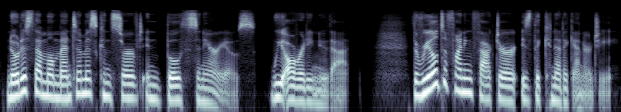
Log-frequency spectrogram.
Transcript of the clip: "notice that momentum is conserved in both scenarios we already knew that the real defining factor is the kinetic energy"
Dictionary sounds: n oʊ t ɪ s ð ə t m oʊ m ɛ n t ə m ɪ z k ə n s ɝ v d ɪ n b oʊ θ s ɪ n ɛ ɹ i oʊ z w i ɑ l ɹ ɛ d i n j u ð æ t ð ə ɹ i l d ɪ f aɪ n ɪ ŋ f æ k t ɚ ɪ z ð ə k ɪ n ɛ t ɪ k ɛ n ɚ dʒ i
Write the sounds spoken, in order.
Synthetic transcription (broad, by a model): n oʊ t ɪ s ð ə t m oʊ m ɛ n t ə m ɪ z k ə n s ɝ v d ɪ n b oʊ θ s ɪ n ɛ ɹ i oʊ z w i l ɹ ɛ d i n j u ð æ t ð ə ɹ i l d ɪ f aɪ n ɪ ŋ f æ k t ɚ ɪ z ð ə k ɪ n ɛ t ɪ k ɛ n ɚ dʒ i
